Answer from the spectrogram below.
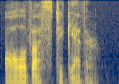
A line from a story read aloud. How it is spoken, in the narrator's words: whispered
